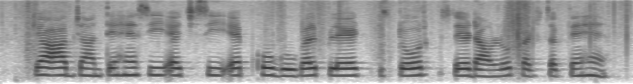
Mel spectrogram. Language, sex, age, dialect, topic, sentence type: Hindi, female, 56-60, Garhwali, agriculture, statement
